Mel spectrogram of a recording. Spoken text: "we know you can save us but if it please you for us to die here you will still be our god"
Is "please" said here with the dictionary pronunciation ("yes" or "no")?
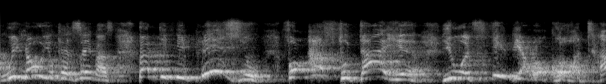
yes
